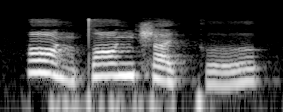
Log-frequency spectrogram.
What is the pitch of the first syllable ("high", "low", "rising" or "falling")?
falling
